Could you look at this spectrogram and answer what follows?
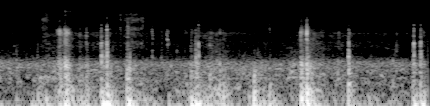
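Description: BMX bikes riding on skatepark ramps: a steady low rumble of tyres on the ramp surface, broken by several sharp knocks and clacks from wheels and landings. One knock comes near the end as a rider clears the rail beside the microphone.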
